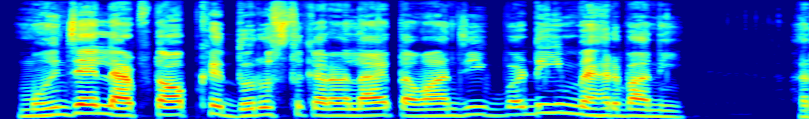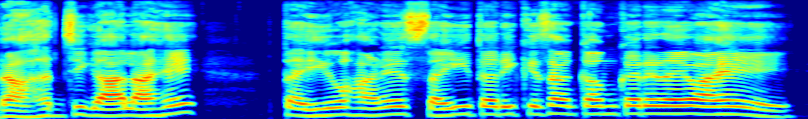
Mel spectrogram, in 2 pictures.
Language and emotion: Sindhi, happy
